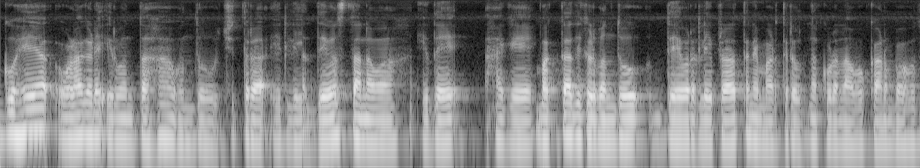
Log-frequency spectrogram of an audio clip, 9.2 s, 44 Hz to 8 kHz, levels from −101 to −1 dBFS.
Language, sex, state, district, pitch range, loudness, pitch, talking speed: Kannada, male, Karnataka, Dakshina Kannada, 95-105 Hz, -20 LUFS, 100 Hz, 100 wpm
